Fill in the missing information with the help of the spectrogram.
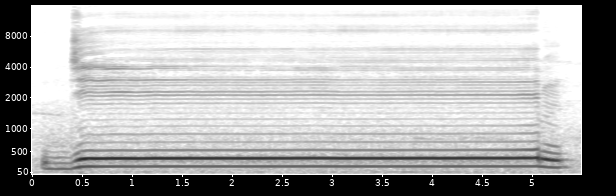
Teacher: জি জিম আমরা চার আলিফ টান দিব আর জিমের মাখরা ছিল জিহ্বার মধ্যখান তার বরাবর উপরে তালুর সঙ্গে লাগবে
